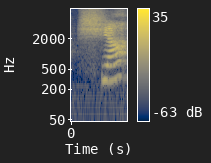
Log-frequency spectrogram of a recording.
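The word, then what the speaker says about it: chien: so yes jake you're right you have shah shia and chaval so you can just pretend the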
